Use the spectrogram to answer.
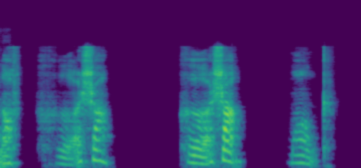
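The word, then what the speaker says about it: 和尚: The pronunciation of He Shang, He Shang, monk. First character with the second tone, He, He. The second character with the neutral tone, tone 5, Shang, Shang.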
